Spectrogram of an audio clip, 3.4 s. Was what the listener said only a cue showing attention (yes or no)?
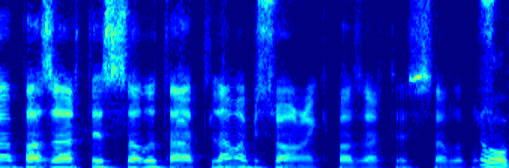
no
